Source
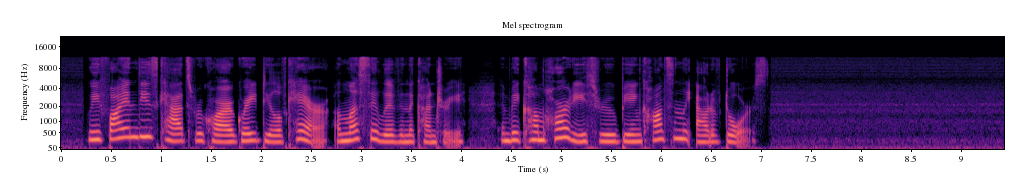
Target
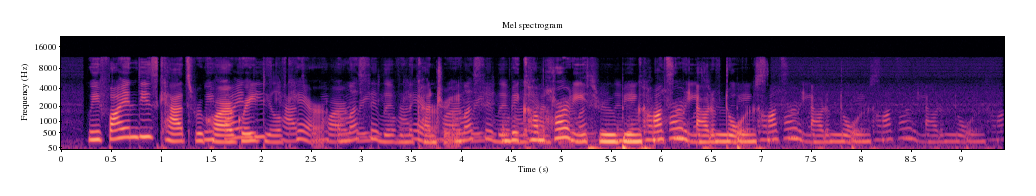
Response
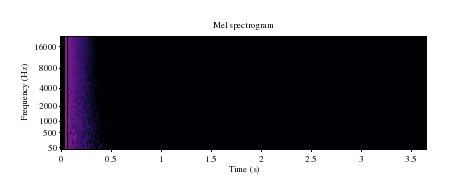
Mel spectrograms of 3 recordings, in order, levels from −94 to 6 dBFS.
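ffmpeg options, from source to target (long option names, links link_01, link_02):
-filter_complex "[0:a]asettb=1/sr,asplit=3[link_01][link_02][link_03];[link_01]atrim=end=5.274[link_04];[link_02]atrim=start=5.27:end=5.94,asetpts=PTS-STARTPTS,afade=type=in:duration=0.004:curve=qsin,afade=type=out:start_time=0.666:duration=0.004:curve=qsin,aemphasis=mode=reproduction:type=riaa[link_05];[link_03]atrim=start=5.936[link_06];[link_04][link_05]acrossfade=duration=0.004:curve1=hsin:curve2=qsin[link_07];[link_07][link_06]acrossfade=duration=0.004:curve1=qsin:curve2=hsin,asplit=2[link_08][link_09];[link_09]adelay=1145,lowpass=frequency=5000:poles=1,volume=-8dB,asplit=2[link_10][link_11];[link_11]adelay=1145,lowpass=frequency=5000:poles=1,volume=0.38,asplit=2[link_12][link_13];[link_13]adelay=1145,lowpass=frequency=5000:poles=1,volume=0.38,asplit=2[link_14][link_15];[link_15]adelay=1145,lowpass=frequency=5000:poles=1,volume=0.38[link_16];[link_10][link_12][link_14][link_16]amix=inputs=4:normalize=0[link_17];[link_08][link_17]amix=inputs=2:normalize=0,asettb=1/sr,asplit=3[link_18][link_19][link_20];[link_18]atrim=end=1.964[link_21];[link_19]atrim=start=1.96:end=3.57,asetpts=PTS-STARTPTS,afade=type=in:duration=0.004:curve=qsin,afade=type=out:start_time=1.606:duration=0.004:curve=qsin,acrossover=split=2100|7800[link_22][link_23][link_24];[link_22]acompressor=threshold=-29dB:ratio=4[link_25];[link_23]acompressor=threshold=-49dB:ratio=4[link_26];[link_24]acompressor=threshold=-57dB:ratio=4[link_27];[link_25][link_26][link_27]amix=inputs=3:normalize=0[link_28];[link_20]atrim=start=3.566[link_29];[link_21][link_28]acrossfade=duration=0.004:curve1=hsin:curve2=qsin[link_30];[link_30][link_29]acrossfade=duration=0.004:curve1=qsin:curve2=hsin,acrusher=bits=11:mix=0:aa=0.000001,volume=4.5dB"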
